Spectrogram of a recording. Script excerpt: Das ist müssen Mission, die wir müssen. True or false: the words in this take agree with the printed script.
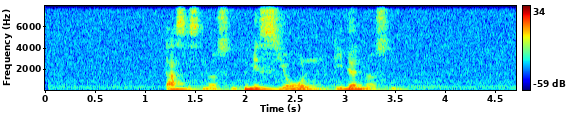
true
